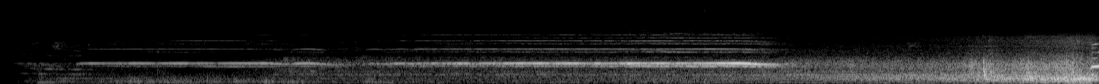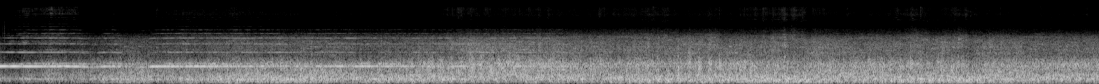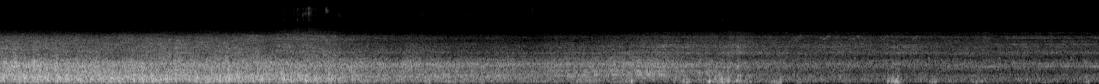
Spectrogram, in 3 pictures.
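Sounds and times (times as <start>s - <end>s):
train horn long blast: 0.8s - 8.0s, 10.9s - 16.7s, 31.7s - 32.9s
train coaches rattling over rails: 8.7s - 32.9s.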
